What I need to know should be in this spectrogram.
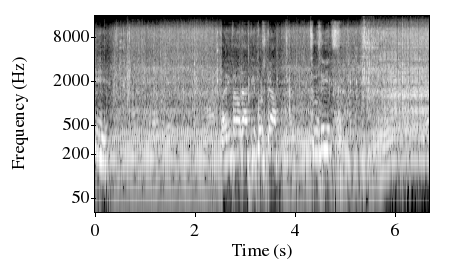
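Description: A pump engine runs loudly close by and revs up.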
